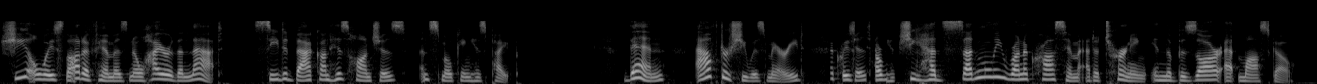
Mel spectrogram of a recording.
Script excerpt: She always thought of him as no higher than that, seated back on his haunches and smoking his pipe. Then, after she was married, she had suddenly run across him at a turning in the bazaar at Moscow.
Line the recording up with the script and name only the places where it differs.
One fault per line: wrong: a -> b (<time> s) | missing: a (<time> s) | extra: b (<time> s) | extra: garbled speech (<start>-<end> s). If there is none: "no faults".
extra: garbled speech (8.3-9.0 s)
